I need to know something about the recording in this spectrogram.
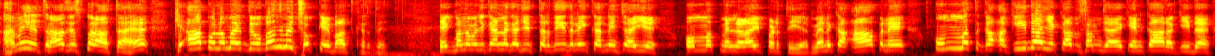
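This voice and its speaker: High-pitched fiery male preacher. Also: lively intonation, no echo. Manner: forceful, declaiming, acts out dialogues. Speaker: Islamic preacher. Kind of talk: fiery sermon to a gathering.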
